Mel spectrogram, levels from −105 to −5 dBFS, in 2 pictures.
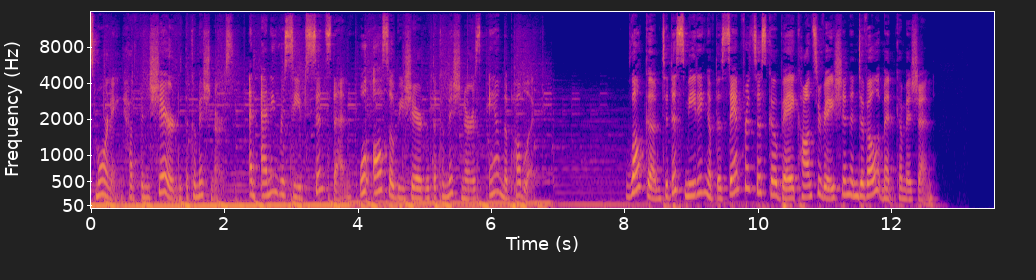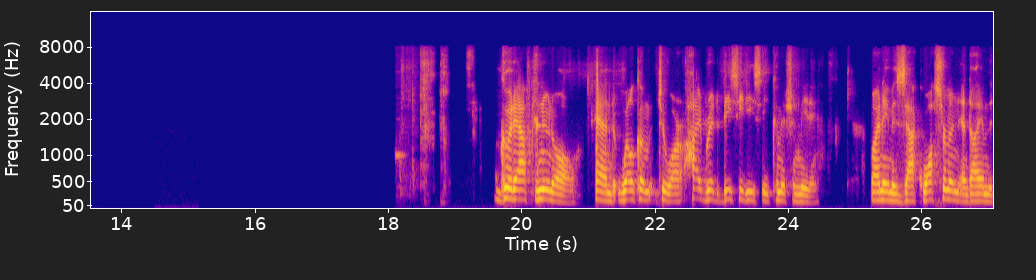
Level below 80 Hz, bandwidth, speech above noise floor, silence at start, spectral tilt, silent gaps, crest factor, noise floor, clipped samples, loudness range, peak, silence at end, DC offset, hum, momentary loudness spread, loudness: -44 dBFS; 16 kHz; over 65 dB; 0 s; -4 dB/octave; 15.15-18.10 s, 24.84-24.88 s; 22 dB; under -90 dBFS; under 0.1%; 20 LU; -4 dBFS; 0 s; under 0.1%; none; 21 LU; -23 LUFS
